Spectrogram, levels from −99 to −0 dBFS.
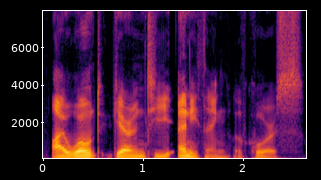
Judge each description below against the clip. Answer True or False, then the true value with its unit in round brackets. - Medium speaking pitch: False (95 Hz)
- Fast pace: False (135 wpm)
